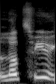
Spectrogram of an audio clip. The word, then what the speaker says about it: Lauture: So our guest speaker is Lauture. Is that, did I pronounce that correct? With Lauture, yeah, but Lauture, you said it right away.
